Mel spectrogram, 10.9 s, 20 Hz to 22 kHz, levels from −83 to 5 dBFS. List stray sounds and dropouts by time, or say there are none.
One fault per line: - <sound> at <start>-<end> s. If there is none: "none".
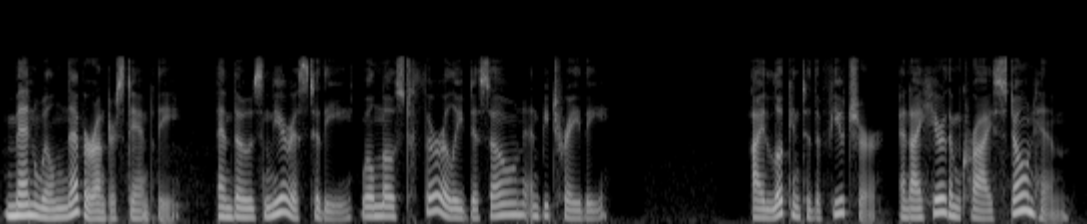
none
